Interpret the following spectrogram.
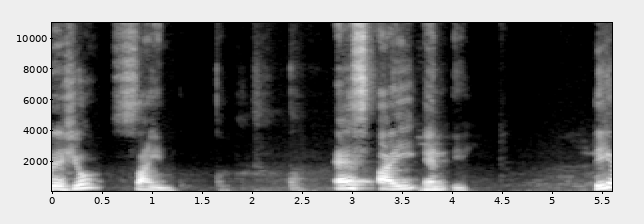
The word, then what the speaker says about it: sine: सिन, short form है सिन, लेकिन पढ़ते हैं इसको साइन ही है, ठीक। यहाँ से भाई इतना तो आप लोग ज़्यादा अंग्रेजी जानते हो मुझसे, यहाँ पे ई लगा हटा दोगे तो ये इसका प्रोनाउंसिएशन चेंज हो जाएगा। तो ये हो गया सिन, बट बोलेंगे इसको साइन, और इसको लिखते हैं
